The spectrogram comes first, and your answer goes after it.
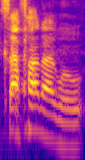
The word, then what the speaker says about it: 사파: SAFA라고 읽어요? 사파라고 읽고요.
